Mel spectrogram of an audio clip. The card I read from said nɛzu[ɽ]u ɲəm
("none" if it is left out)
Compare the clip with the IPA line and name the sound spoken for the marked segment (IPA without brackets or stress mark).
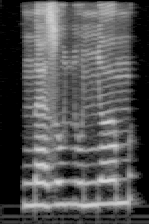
ʎ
